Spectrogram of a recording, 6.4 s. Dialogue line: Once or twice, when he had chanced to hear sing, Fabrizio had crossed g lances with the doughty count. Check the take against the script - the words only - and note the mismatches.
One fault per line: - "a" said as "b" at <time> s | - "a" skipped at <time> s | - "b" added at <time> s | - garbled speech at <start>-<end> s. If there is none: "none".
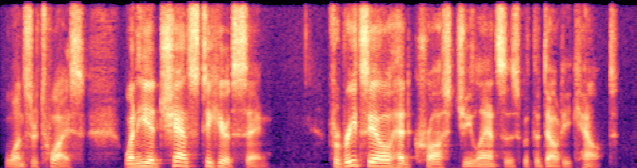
none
